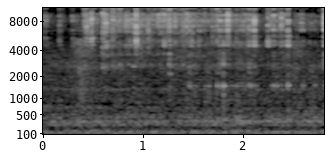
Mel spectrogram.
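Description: Berry smoothie poured into a mason jar: a steady wet trickle with faint dripping and glassy ticks, continuous and close, no voices.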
